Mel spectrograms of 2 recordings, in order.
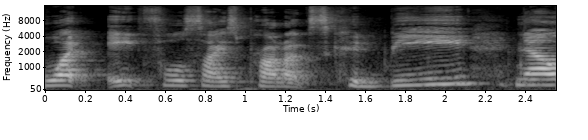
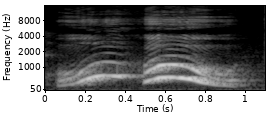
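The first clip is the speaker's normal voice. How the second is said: high, loud whoop of excitement; excited cheer; 9 dB louder than usual. Real, not acted. Vlogger super excited about a new product, excited cheer. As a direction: let out a big, high-pitched woohoo. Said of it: "I am super excited".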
